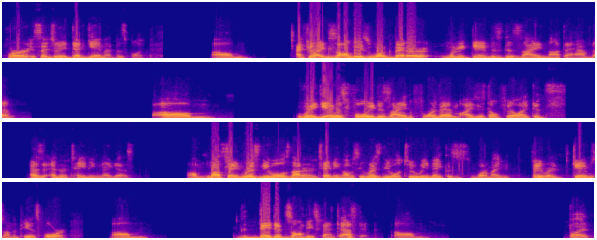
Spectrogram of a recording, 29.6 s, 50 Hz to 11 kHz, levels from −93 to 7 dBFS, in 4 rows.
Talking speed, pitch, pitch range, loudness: 150 wpm, 125 Hz, 105-135 Hz, -14 LUFS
